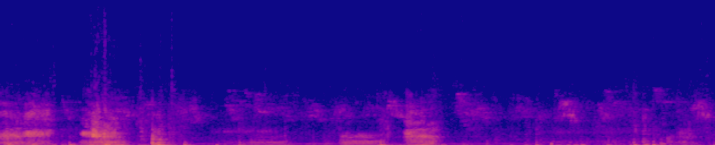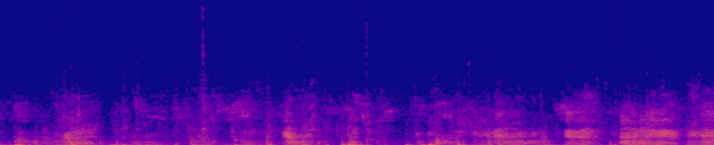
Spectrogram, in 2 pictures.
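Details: Giant Schnauzer giving irregular, rough, broadband dog vocal bursts spread across the clip, some spaced a second or two apart, with fainter high squeaky notes between them and steady low background rumble.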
